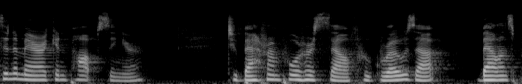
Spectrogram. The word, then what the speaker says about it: Bahrampour: You can pronounce it for me. Bahrampour? Bahrampour.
